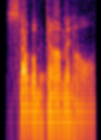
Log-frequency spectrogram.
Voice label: "subabdominal", American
